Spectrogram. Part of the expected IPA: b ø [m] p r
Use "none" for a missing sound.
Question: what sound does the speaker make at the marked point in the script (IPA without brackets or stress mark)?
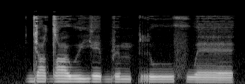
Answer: m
